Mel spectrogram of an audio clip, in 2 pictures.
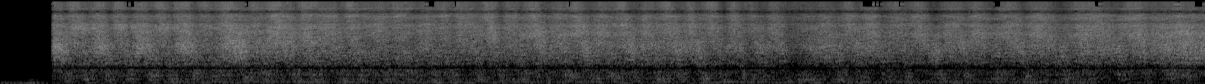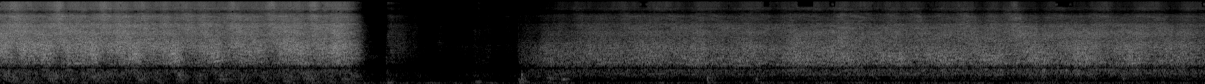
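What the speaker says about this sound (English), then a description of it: "So I'll carry on working this in. We'll scrub this for 5-6 minutes." A pad scrubbing grout residue off textured porcelain tiles makes a steady, close, rasping hiss that runs on for about fifteen seconds, drops out briefly, then resumes; no one speaks.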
